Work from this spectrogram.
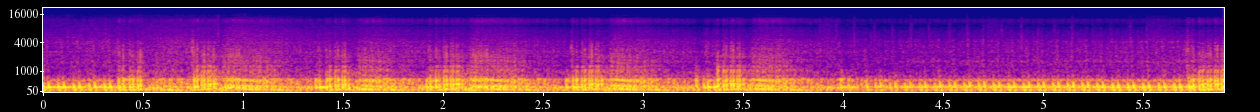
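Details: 2022 Yamaha MT-07 twin on first startup after aftermarket exhaust install, silencer still in: loud throaty bark with uneven throttle blips and crackly overrun; running fine, the new exhaust made the bike loud.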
